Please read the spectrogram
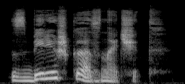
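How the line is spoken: Grim repetition. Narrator (Russian): мрачно повторил Эйнар

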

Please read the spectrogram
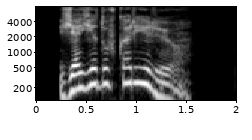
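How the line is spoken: Calm, thoughtful. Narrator (Russian): говорил он спокойно, даже задумчиво

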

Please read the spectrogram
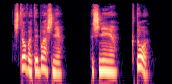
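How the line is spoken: Sighing question. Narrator (Russian): вздохнув, спросила я

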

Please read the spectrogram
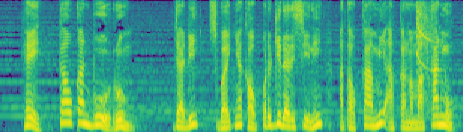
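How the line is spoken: Animal leader shouting. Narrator (Indonesian): kapten dari hewan itu meneriakinya

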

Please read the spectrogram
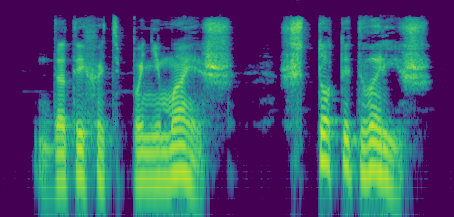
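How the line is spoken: Hissed. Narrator (Russian): Прошипел темный король

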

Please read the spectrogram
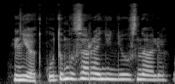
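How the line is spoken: Exclaimed. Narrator (Russian): воскликнула Надя

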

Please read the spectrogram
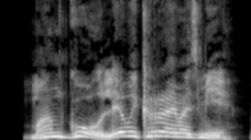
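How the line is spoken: Repeated yell. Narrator (Russian): в десятый раз заорал Демченко

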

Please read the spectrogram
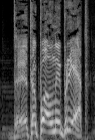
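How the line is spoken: Growling sultan. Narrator (Russian): рыкнул султан

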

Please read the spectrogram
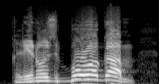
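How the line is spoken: Roaring. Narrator (Russian): взревел Варана

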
